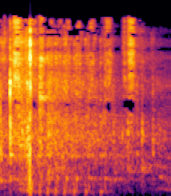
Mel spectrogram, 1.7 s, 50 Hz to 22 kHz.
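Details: Villiers Mk10 engine on a Simplite Mk4 solids pump, first pull-start after 25 years unused. Points cleaned, timing set, fuel tank and float bowl cleaned, temporary fuel line fitted. A few sharp firing pops catch and settle; the engine starts.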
